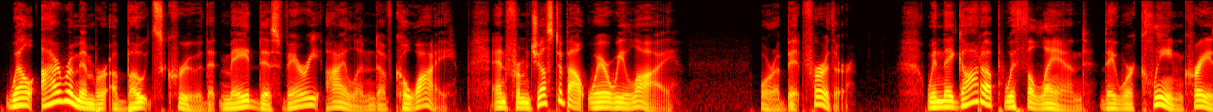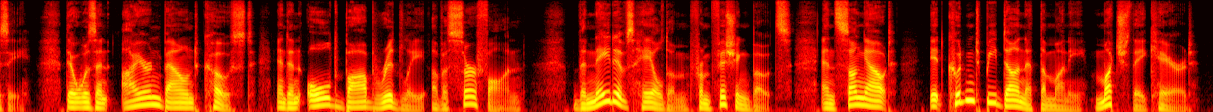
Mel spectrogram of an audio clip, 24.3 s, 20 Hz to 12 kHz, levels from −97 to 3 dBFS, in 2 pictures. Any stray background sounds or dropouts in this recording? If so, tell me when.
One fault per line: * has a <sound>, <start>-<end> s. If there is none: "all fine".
all fine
